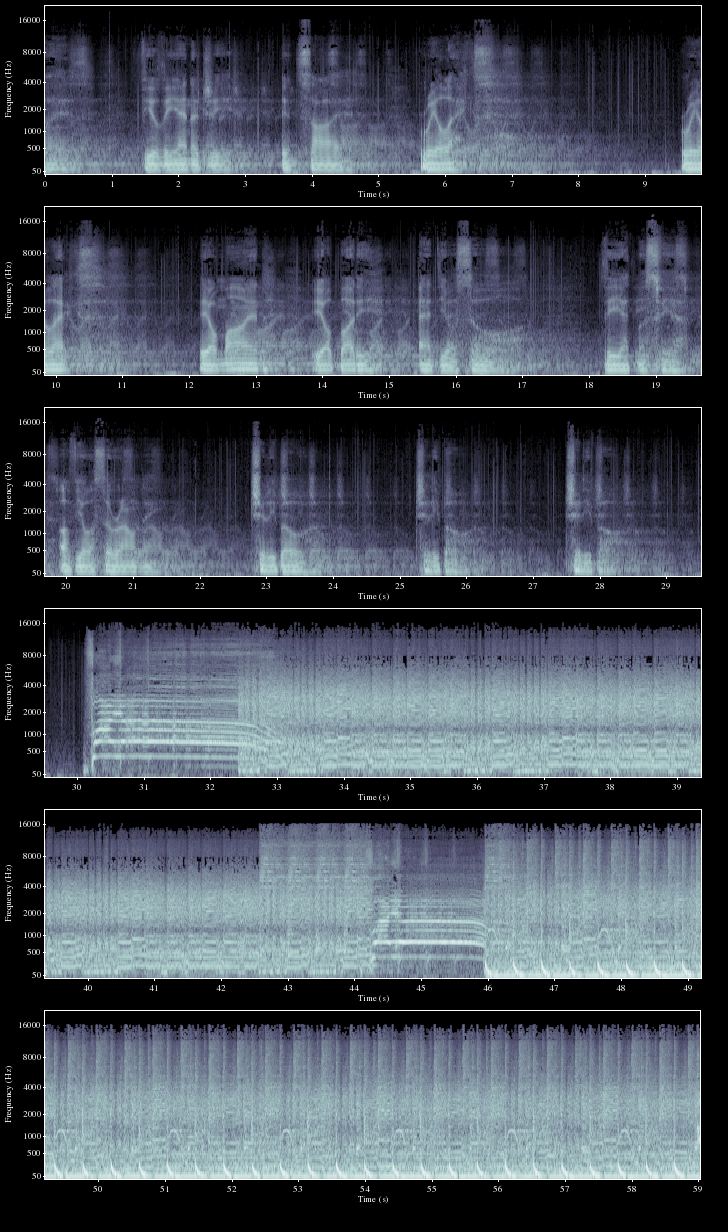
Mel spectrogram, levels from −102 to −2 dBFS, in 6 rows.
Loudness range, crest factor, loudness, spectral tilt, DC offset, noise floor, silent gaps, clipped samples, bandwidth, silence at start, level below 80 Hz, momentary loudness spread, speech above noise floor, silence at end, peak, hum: 16 LU; 18 dB; -17 LUFS; -4 dB/octave; under 0.1%; -54 dBFS; none; under 0.1%; 16.5 kHz; 0 s; -26 dBFS; 18 LU; 29 dB; 0 s; 0 dBFS; none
